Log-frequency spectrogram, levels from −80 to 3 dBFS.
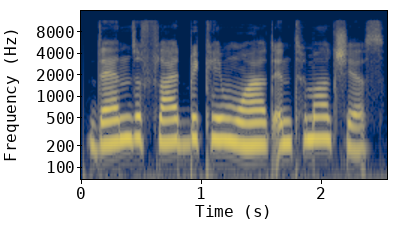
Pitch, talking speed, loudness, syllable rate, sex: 225 Hz, 165 wpm, -15 LUFS, 4.5 syllables/s, female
